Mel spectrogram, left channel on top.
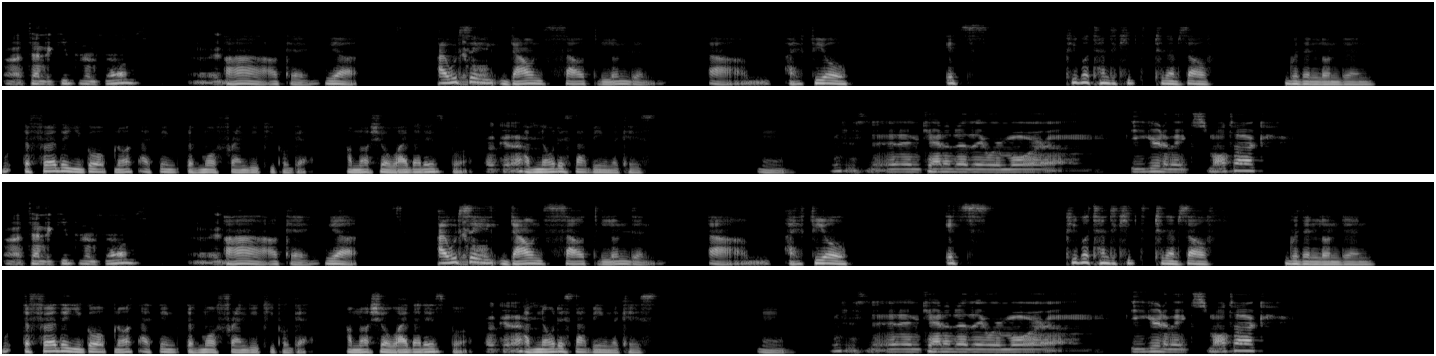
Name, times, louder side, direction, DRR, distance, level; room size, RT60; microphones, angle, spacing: voice 1, 0.0-1.4 1.9-2.3 4.6-4.9 19.2-19.6 22.6-25.2 25.6-27.0, right 1 dB, 10° right, 5.7 m, -32 dB
voice 2, 2.2-3.5 4.4-6.5 7.1-8.5 9.4-9.9 10.6-12.1 12.8-13.7 14.3-17.4 17.8-19.0 19.5-20.8 21.9-22.2, right 1 dB, 70° right, 6.1 m, -29 dB
open air
head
